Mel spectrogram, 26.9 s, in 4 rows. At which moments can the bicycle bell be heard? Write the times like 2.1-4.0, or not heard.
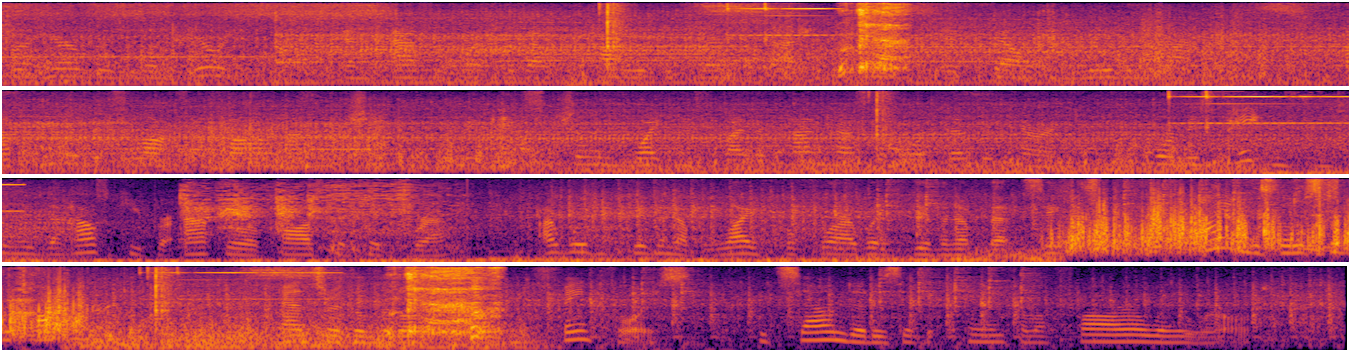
3.6-4.2, 12.6-13.6, 20.9-21.7.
